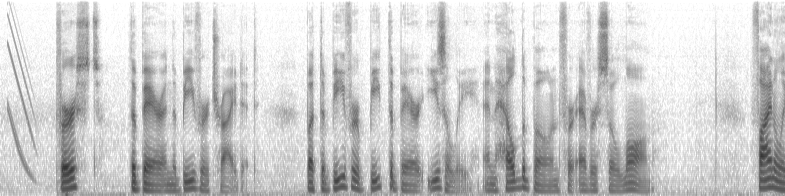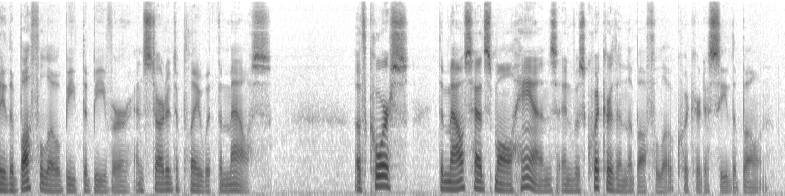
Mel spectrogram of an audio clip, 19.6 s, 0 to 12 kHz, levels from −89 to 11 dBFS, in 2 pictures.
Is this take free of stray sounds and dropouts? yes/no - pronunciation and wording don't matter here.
no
